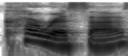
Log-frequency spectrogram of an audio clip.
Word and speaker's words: Teresa: And yeah, my name is pronounced Cararissa, so hard C.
